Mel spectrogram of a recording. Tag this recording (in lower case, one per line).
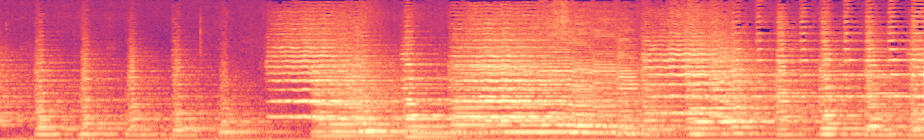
middle eastern music
music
